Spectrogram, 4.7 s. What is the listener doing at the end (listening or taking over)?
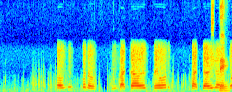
listening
